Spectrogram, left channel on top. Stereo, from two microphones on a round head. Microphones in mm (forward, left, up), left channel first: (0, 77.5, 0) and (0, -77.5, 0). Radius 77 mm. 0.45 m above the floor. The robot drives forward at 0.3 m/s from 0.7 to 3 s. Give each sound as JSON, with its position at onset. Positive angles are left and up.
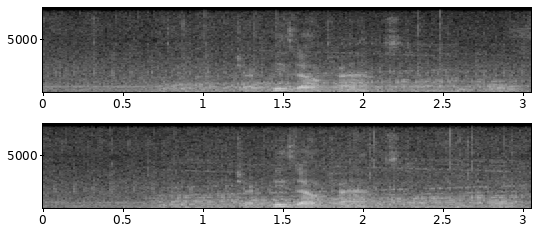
{"t": 1.2, "sound": "a man speaking", "side_deg": -5, "distance_m": 1.3}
